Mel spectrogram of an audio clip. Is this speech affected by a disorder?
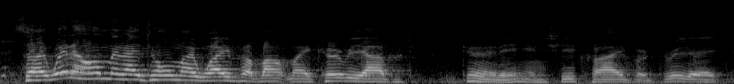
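Yes: cerebral palsy; since birth.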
